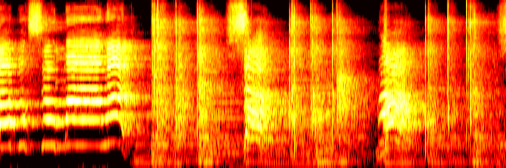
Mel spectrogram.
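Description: Children at a Sunday school service give a spirit clap, a patterned burst of hand claps and taps in quick rhythmic groups, near and fairly loud, with some young voices and a sung or chanted tone mixed in.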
